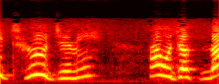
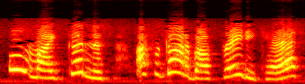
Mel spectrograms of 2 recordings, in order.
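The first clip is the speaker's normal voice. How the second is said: normal talking voice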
